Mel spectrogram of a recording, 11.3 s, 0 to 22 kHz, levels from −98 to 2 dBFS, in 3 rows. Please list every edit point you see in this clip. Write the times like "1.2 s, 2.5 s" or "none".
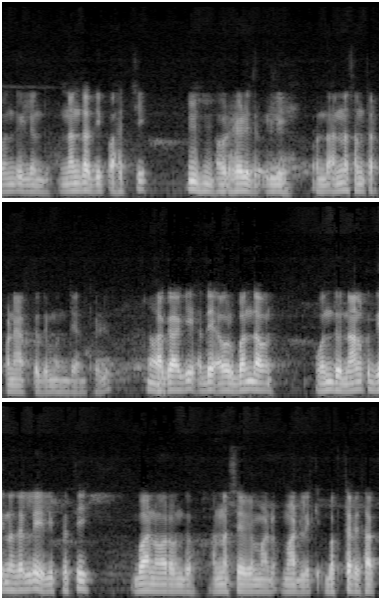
none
